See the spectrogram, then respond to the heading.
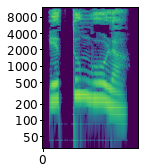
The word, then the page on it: ಎತ್ತುಂಗೋಳ: Kannada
